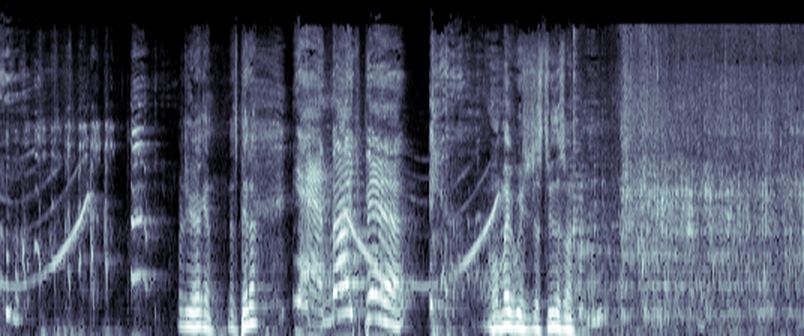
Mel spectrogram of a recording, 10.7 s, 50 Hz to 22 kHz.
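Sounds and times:
speech: 0.1s - 0.6s, 2.4s - 5.8s, 6.5s - 7.9s
toilet flushing: 7.5s - 10.7s.

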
